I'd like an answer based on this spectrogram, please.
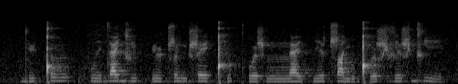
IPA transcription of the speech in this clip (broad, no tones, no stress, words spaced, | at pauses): dyǃɯ | xʷidæ d͡ʑyfʔyʈ͡ʂɯnʲ ʂeǃʰɯ kʷʰeʂnːæi̯ piʈ͡ʂɑnʲ ǃʼɯʂʑiʂd͡ʑi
